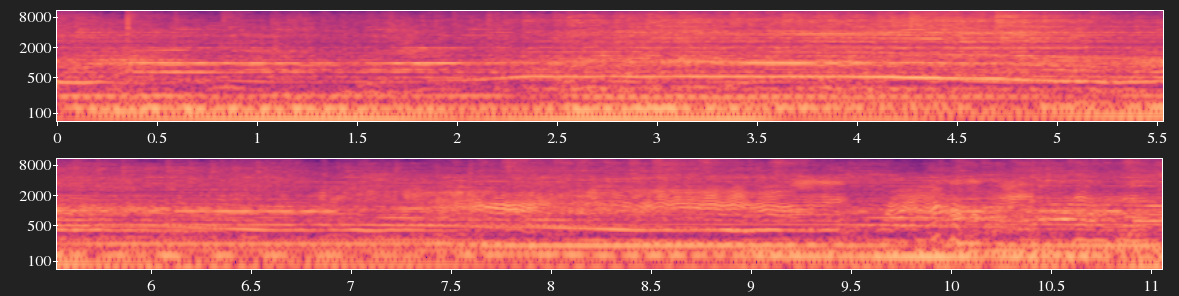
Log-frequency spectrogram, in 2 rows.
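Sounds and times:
heavy low drone: 0.0s - 11.0s.

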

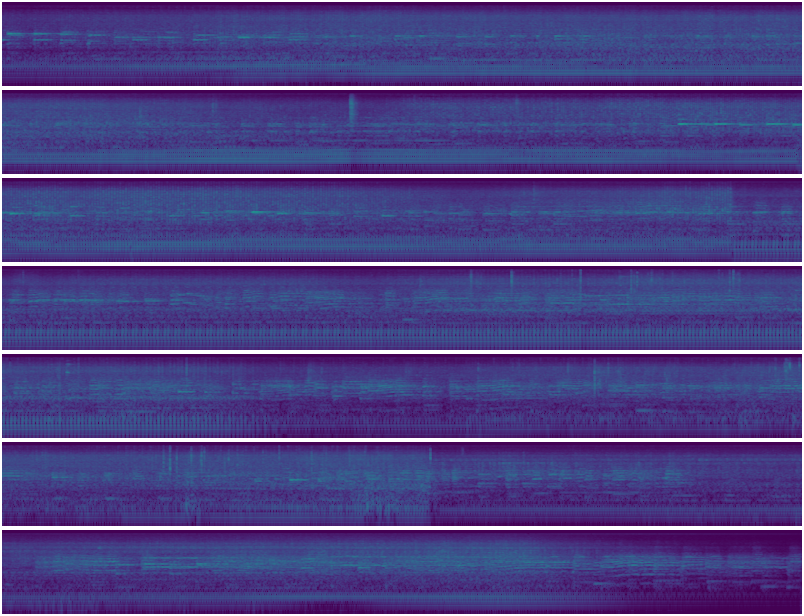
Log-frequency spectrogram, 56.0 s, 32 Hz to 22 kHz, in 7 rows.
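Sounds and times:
diesel engine running: 0.0s - 54.8s
background music: 0.0s - 56.0s.

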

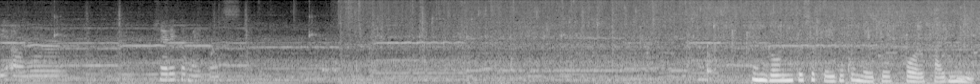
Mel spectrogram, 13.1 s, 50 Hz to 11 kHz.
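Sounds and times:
tomatoes sizzling in oil: 4.5s - 13.0s.

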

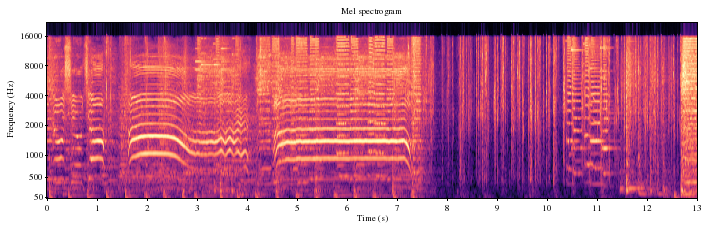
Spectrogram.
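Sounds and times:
swing band playing: 0.0s - 7.8s, 10.3s - 13.0s
tap-dance steps on stage floor: 4.2s - 13.0s.

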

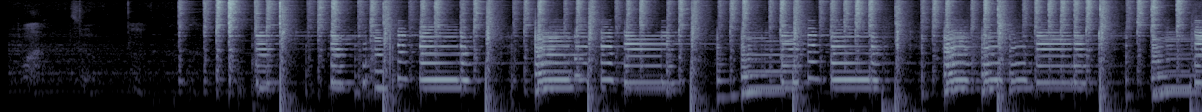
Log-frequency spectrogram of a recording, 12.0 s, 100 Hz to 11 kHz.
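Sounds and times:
drum kit: 1.8s - 12.0s
electric guitar chords: 2.0s - 12.0s
heavy low drum hits: 8.7s - 9.4s.

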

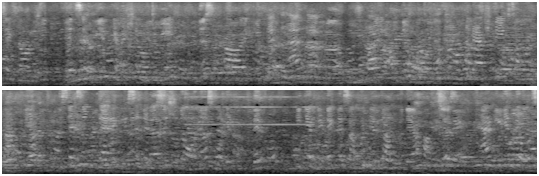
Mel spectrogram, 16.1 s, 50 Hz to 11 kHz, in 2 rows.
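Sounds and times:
many voices chattering: 0.0s - 16.0s.

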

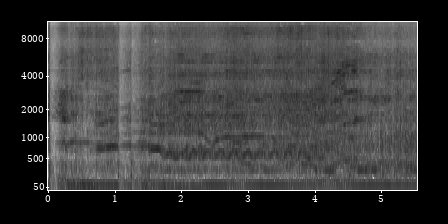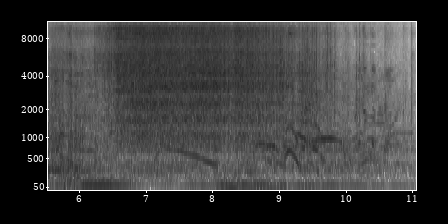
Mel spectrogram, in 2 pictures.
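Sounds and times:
crowd voices: 0.0s - 11.0s
fireworks bursts rumbling: 3.5s - 11.0s
fireworks crackling hiss: 4.4s - 9.9s.

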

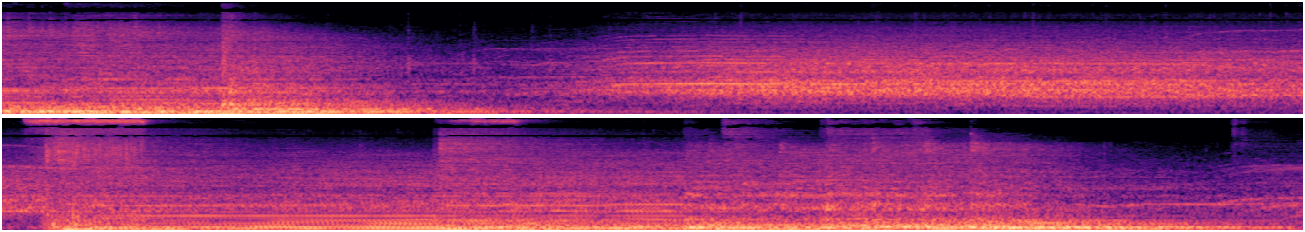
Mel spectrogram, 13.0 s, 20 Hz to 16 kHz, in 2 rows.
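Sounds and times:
heavy rock band playing: 0.0s - 1.9s, 6.7s - 12.4s
crowd cheering and whooping: 0.7s - 8.1s, 8.8s - 13.0s.

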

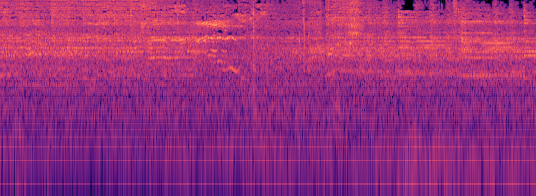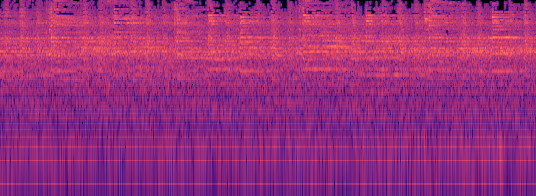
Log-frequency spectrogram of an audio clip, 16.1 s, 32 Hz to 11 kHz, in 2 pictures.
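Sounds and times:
engine and tyre rumble: 0.0s - 16.0s
music from car radio: 0.0s - 16.0s.

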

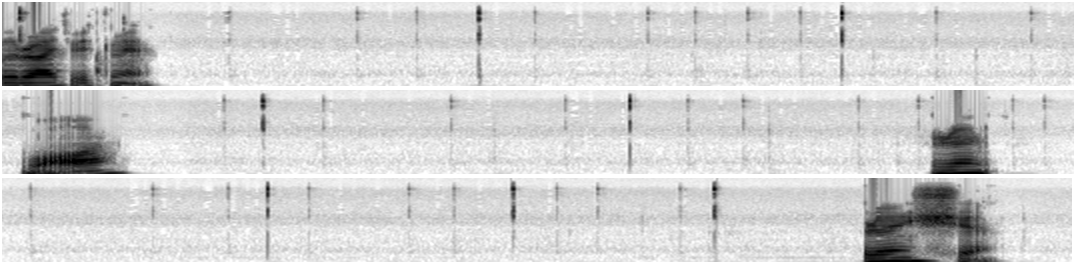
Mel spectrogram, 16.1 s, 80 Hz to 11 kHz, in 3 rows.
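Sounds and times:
person speaking syllable: 0.0s - 0.8s, 5.5s - 6.0s, 10.0s - 10.3s, 15.0s - 15.7s
faint clicks of pointing device: 1.1s - 5.3s, 6.4s - 14.4s.

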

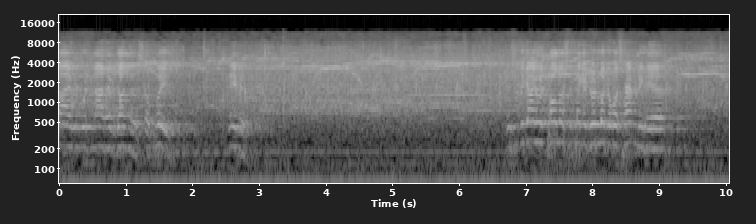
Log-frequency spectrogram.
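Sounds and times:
crowd applauding and cheering: 0.7s - 10.0s.

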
